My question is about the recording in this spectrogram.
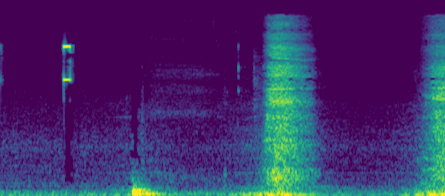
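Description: Two short, high electronic beeps a little over half a second apart, a soft low thump, then a man's long sighing exhale.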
